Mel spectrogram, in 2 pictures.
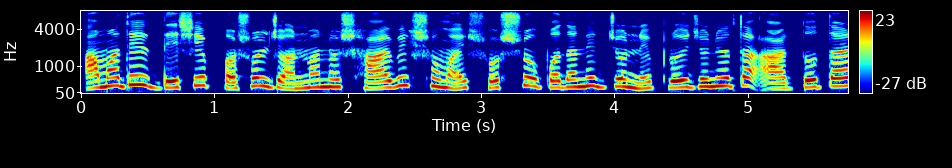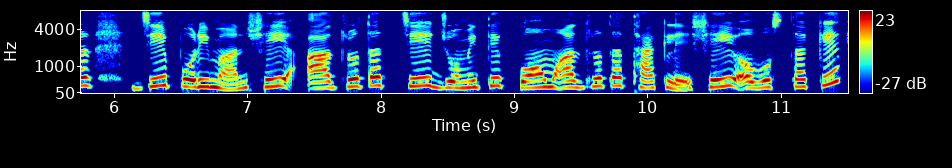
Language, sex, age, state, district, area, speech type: Bengali, female, 18-30, West Bengal, North 24 Parganas, rural, spontaneous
